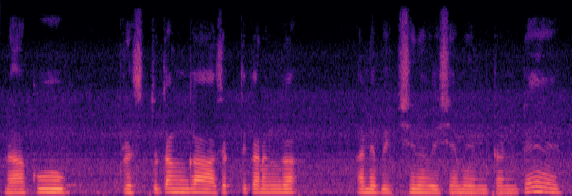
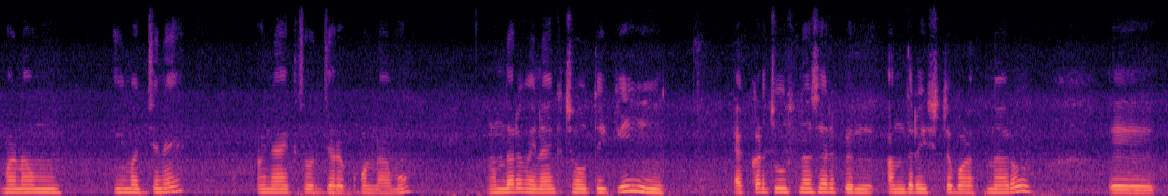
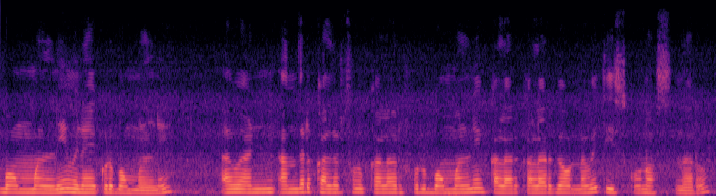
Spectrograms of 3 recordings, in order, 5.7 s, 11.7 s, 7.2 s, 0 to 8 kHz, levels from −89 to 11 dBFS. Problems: none marked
